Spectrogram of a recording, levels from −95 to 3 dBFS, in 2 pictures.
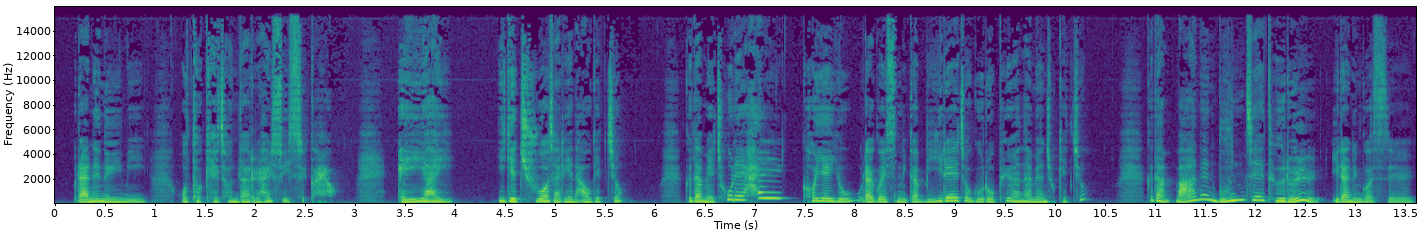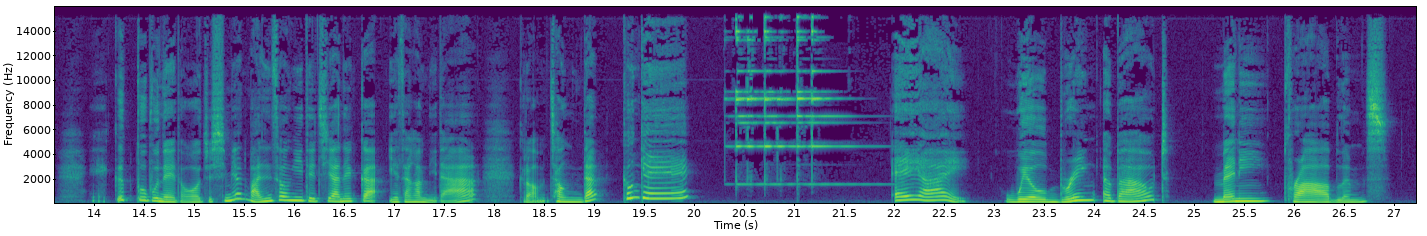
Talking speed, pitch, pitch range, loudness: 280 characters per minute, 200 Hz, 170-275 Hz, -17 LUFS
